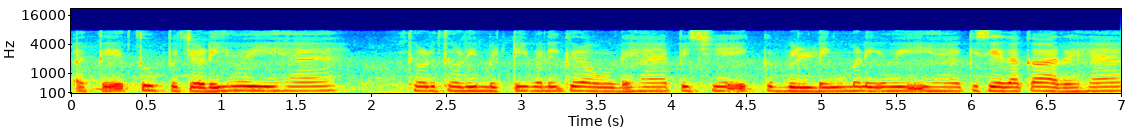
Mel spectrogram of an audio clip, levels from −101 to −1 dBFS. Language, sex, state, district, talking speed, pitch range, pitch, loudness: Punjabi, female, Punjab, Pathankot, 170 wpm, 185-195 Hz, 190 Hz, -15 LUFS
